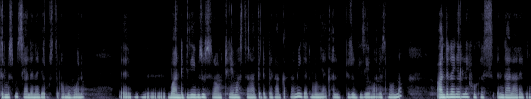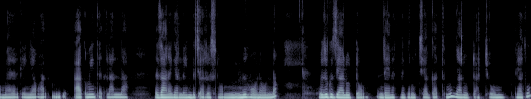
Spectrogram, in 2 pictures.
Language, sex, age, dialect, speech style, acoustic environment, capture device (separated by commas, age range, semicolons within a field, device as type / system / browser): Amharic, female, 25-34, Ethiopia - Addis Ababa, relaxed, silence, mobile / Linux / Chrome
